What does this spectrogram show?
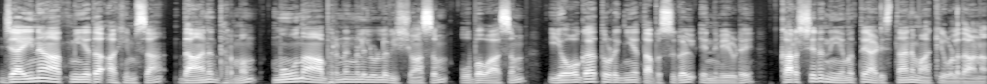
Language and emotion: Malayalam, neutral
